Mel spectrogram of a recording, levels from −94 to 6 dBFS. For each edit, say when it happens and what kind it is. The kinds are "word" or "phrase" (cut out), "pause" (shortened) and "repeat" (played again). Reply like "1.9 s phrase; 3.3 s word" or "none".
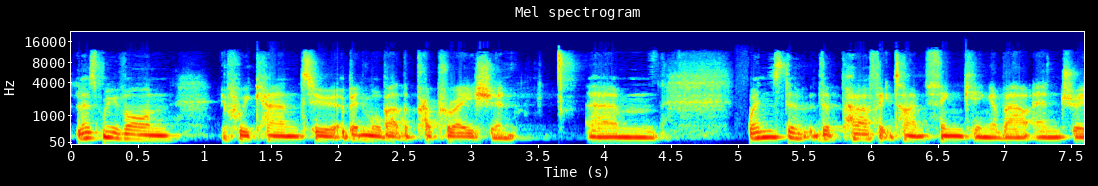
2.3 s word; 5.0 s pause; 6.4 s phrase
